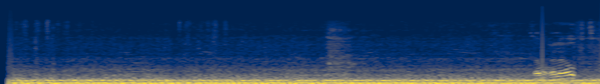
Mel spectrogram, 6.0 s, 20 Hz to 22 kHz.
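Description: Ferrari 250 GT Drogo's V12 engine idling steadily, heard from inside the cabin as a low, even rumble.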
